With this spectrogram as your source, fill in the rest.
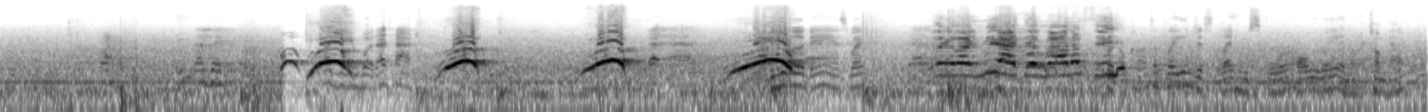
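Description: A young man talks excitedly, close by.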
